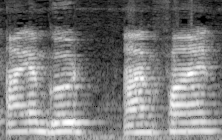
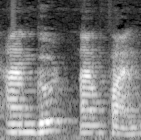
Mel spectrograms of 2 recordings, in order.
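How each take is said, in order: First: Said in the usual way. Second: "I am good, I am fine" spelled out very slowly, lower; slow, lowered teacher model of "I am good, I am fine"; slow teaching demo. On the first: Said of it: "या जिस तरह हम English में कहते हैं". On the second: Shown as a demonstration. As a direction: drag each word out for students. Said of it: "ठीक है".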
